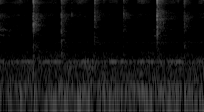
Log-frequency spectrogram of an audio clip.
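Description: Raw ground-beef and rice meatball mixture being tossed back and forth between the palms to shape a meatball: a quick, even run of soft pats, several a second.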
